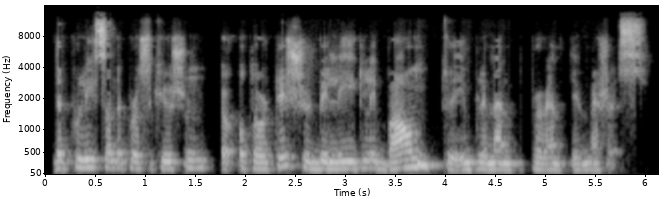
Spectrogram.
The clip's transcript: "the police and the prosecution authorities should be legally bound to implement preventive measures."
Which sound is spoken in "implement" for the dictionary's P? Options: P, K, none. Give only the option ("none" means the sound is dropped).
P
